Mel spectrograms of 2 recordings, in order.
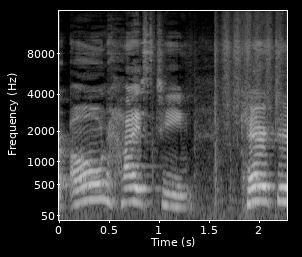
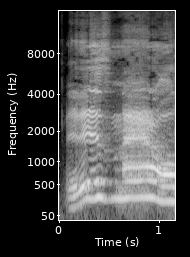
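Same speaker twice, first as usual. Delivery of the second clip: slow, loud cowboy drawl; Western drawl; 7 semitones higher, 12 dB louder, slower than usual. Acted. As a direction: drawl it out like a gunslinger. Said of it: "the Western drawl".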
